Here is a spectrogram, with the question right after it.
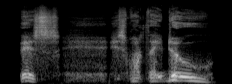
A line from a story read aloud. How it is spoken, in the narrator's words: Eidolon muttered to himself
